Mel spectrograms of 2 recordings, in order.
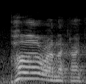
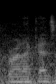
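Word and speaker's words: Peranakan: I live here and I come from the very unique culture in Singapore called the Piranakan culture. It's spelled P E R A N A K A N.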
